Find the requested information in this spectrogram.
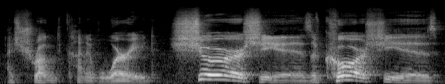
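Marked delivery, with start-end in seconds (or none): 1.7-4.4 put-on louder, slow confident old man; reassuring grandpa. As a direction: vouch for his granddaughter. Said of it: "said my grandpa".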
